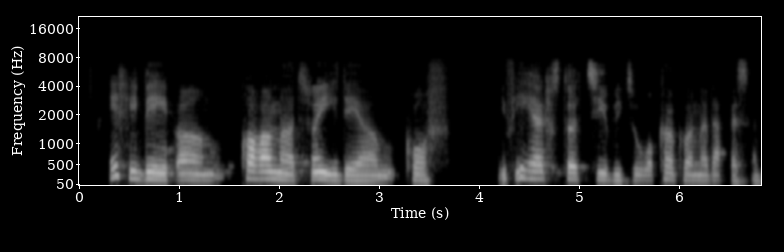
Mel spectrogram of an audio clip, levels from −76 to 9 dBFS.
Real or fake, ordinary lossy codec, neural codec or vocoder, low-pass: fake; none; codec, 16 kHz, 0.5 kbps, X-Codec, HuBERT features, trained on balanced general audio; none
